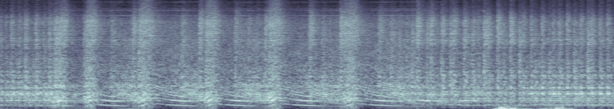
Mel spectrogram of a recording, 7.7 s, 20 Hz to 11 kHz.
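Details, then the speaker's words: Freshly rebuilt, lightened Yamaha Banshee two-stroke drag ATV engine, base timing set at 5 degrees, idle already set, just fired on third kick and warming up: crisp revs rise and fall in quick, clean blips without bogging, a healthy throttle response. "We've already got the idle set up and everything. Oh, that sounds so beautiful. Yeah! There it is. She's really good at idle, guys."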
